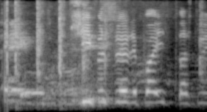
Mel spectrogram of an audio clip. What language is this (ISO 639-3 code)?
isl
